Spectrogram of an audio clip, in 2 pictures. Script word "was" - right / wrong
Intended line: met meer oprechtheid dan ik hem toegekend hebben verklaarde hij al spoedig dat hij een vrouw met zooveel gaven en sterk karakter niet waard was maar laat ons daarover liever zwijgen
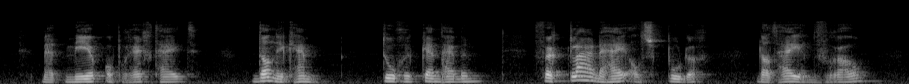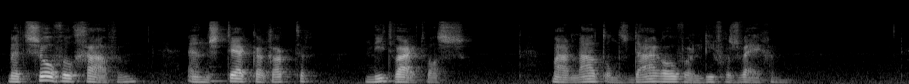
right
